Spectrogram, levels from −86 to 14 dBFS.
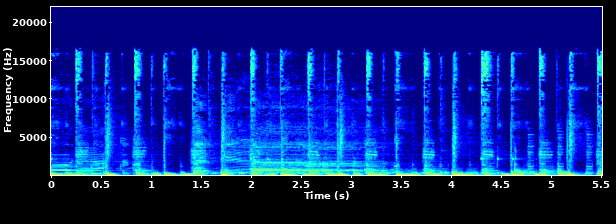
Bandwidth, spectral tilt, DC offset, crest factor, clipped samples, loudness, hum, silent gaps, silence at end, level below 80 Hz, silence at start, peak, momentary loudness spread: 17 kHz; -5.5 dB/octave; under 0.1%; 16 dB; under 0.1%; -31 LUFS; none; none; 0 s; -34 dBFS; 0 s; -14 dBFS; 4 LU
